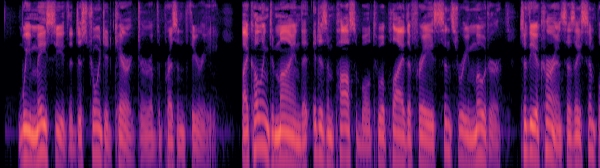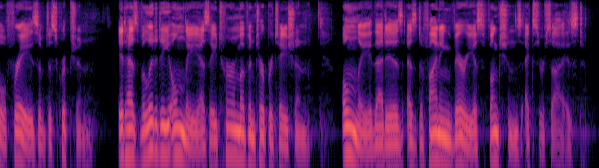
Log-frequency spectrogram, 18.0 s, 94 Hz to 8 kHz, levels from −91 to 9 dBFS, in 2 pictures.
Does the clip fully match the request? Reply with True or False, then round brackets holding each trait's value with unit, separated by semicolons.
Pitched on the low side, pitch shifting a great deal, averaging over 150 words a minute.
True (110 Hz; 6.7 semitones; 175 wpm)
